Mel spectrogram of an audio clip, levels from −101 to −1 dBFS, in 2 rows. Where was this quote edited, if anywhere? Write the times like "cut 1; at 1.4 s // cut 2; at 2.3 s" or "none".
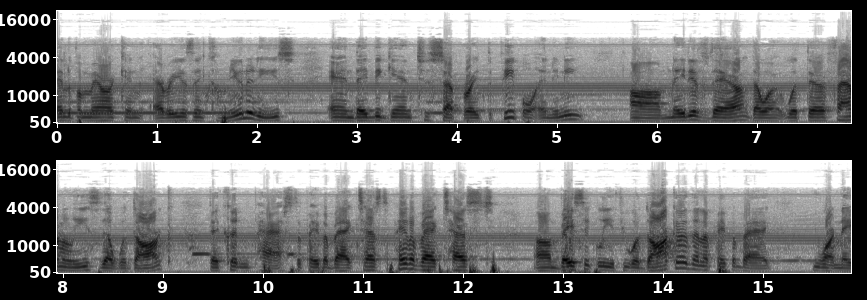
cut 1; at 4.5 s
